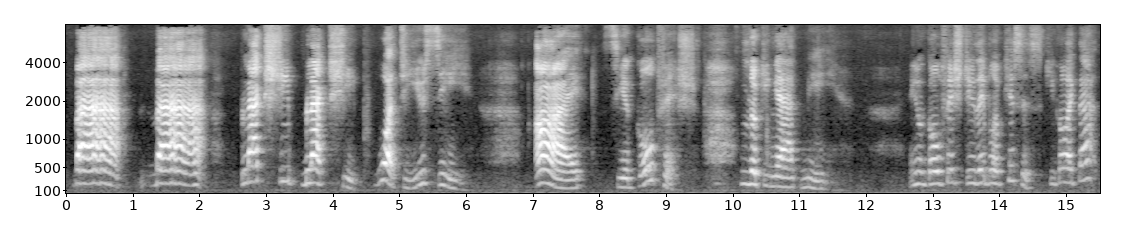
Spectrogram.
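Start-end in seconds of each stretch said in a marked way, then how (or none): 0.1-2.1 loud sheep bleat; emphatic imitation baas. Shown as a demonstration. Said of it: "your best sheep impression". 2.6-11.5 sing-song read-aloud, each repeated name stepping down; story time refrain with falling line ends; picture-book reading. Acted. Reads picture book to children.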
